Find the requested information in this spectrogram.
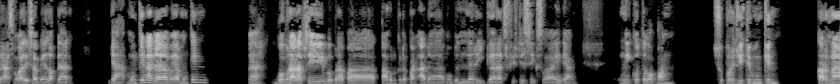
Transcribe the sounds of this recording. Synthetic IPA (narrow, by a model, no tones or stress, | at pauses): jasəmoɡadibisabelɔk̚dan | jamuŋkɪnadajamuŋkɪn | jaɡuabəɾhaɾap̚sɪhbəbəɾapat̪aɦʊnkədəpanʔa̰damobilːəɾiɡaɾat̪̚fift̪isɪkslaɪnjaŋ | ŋikʊt̪ləbaŋ | supərd͡ʒit̪imuŋkɪn | kaɾəna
